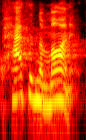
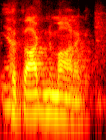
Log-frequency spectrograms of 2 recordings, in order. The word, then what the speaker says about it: pathognomonic: representative but they call Path demonic meaning that there is nothing else that causes those let's focus on the word people pronounce it differently pathognomonic what does pathognomonic mean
